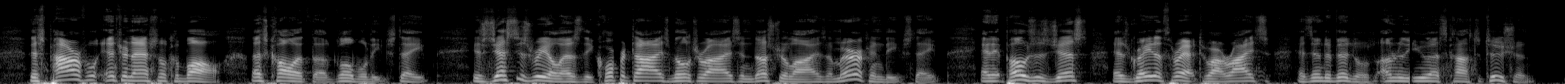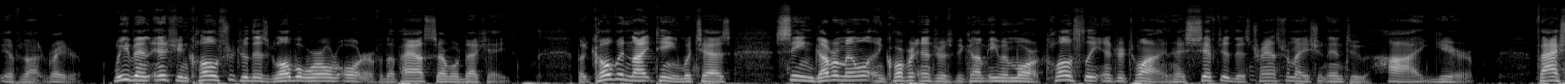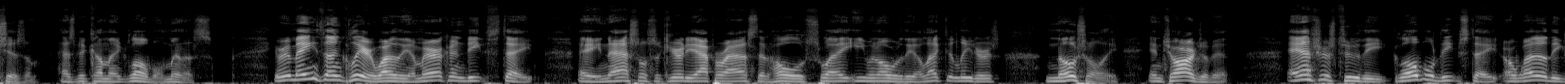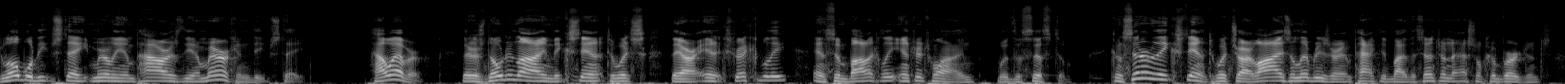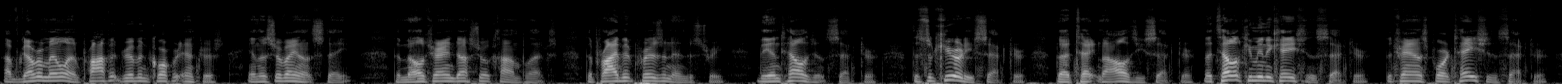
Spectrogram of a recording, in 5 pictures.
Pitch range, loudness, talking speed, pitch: 130-170 Hz, -25 LUFS, 150 wpm, 150 Hz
